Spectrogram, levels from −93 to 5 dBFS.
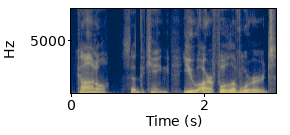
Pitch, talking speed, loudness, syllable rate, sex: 95 Hz, 175 wpm, -17 LUFS, 4.3 syllables/s, male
